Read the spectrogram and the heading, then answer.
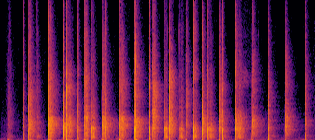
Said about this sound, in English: I think opening weekend, those numbers, you know what the Croods deserve? Applause.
